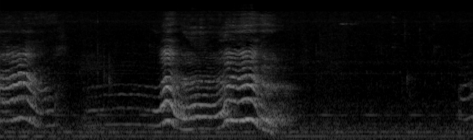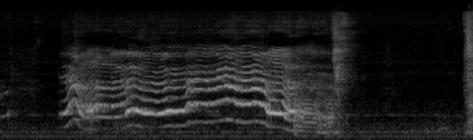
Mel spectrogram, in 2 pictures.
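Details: Pet dog, female, on a visit to a friend's house, 'talking' to her owner because she wants to leave for home. Short rising whimpers lead into a long, quavering, humanlike moan lasting about three seconds, then silence, inside a room.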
